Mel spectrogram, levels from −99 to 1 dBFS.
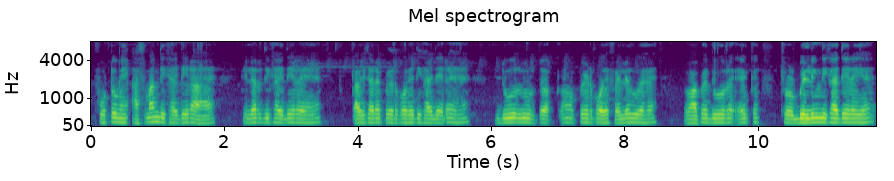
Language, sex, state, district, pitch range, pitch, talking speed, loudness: Hindi, male, West Bengal, Malda, 140-150 Hz, 145 Hz, 195 wpm, -20 LUFS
